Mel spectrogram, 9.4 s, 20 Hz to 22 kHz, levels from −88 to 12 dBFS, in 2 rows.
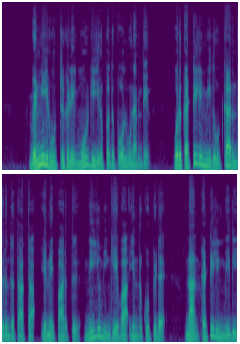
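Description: At 1.02 s the speech and the background behind it drop together in one sudden step of about 4 dB, just before "ஊற்றுகளில் மூழ்கி இருப்பது போல்". This is a microphone volume stepped down, likely the call software lowering the device's input volume after judging it too loud.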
